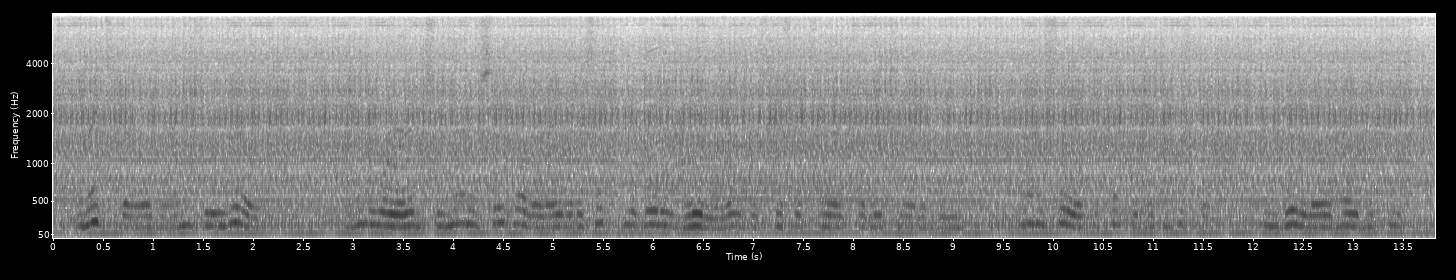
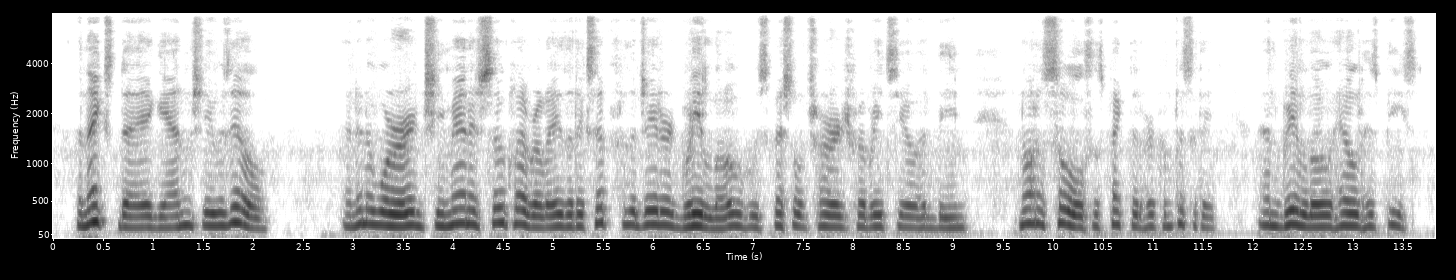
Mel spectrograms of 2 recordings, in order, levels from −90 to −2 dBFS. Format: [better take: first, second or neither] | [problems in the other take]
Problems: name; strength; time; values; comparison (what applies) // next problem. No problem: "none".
second | background sound (Engine / Vehicle); as loud as the speech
